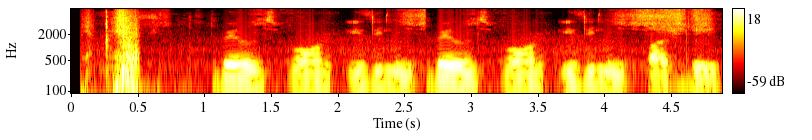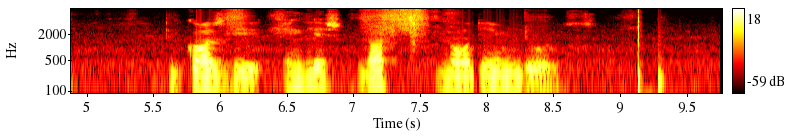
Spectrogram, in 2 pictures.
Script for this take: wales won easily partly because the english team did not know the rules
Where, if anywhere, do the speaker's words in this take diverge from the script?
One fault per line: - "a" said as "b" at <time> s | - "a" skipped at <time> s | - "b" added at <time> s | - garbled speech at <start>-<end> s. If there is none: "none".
- "wales won easily" added at 2.7 s
- "team did" skipped at 6.9 s
- "the" said as "team" at 7.9 s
